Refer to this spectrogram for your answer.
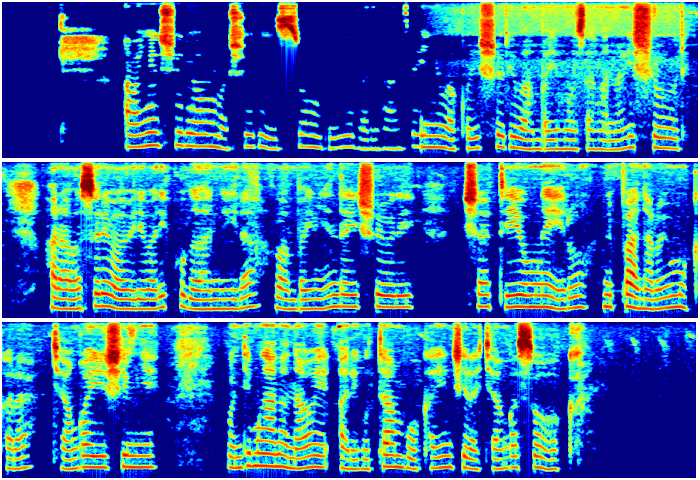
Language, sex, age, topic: Kinyarwanda, female, 25-35, education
